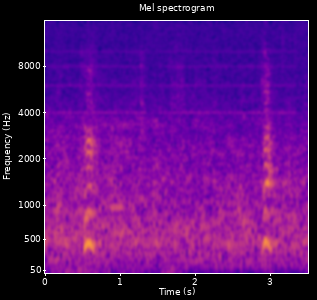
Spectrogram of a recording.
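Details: Dog Ivar vom Falorie barking during protection work at the NIAK 2017 dog sport trial: two short, sharp barks about two and a half seconds apart over a steady background murmur.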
